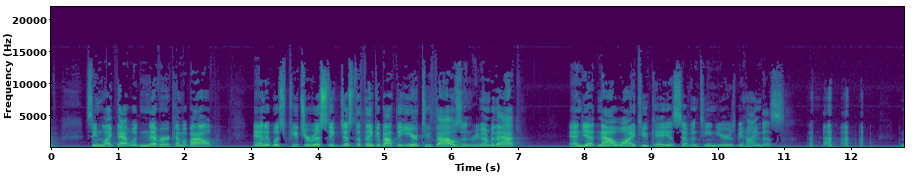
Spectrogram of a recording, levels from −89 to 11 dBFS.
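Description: No technical faults can be heard anywhere in the clip.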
